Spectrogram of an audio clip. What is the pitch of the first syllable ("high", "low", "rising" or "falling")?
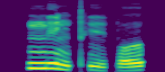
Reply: falling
